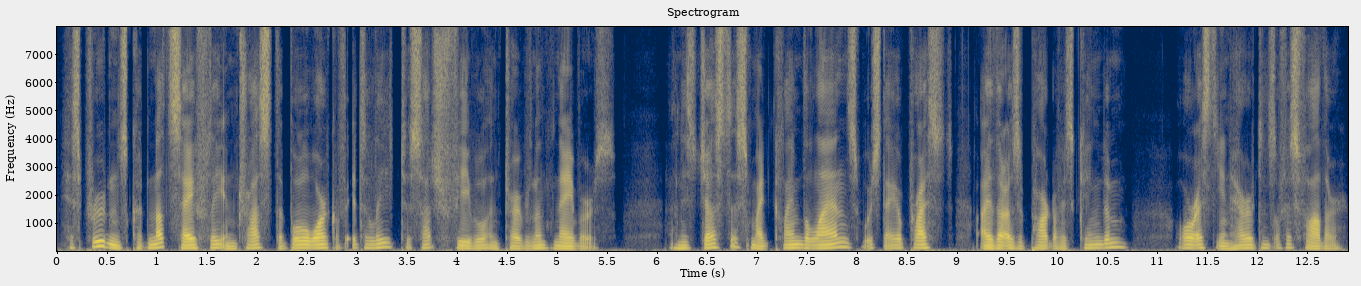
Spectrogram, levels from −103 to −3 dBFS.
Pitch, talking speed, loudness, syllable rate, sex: 115 Hz, 185 wpm, -21 LUFS, 5.5 syllables/s, male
